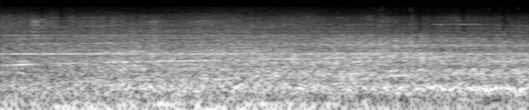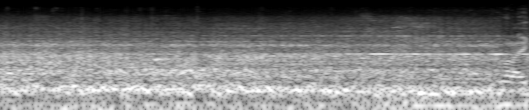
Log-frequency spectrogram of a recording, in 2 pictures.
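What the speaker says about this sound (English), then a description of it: "see, there's a tram, very nice looking tram" A tram rumbles past on a city street in Dijon, France, a steady low mechanical roar with faint squeals, close and continuous throughout.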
